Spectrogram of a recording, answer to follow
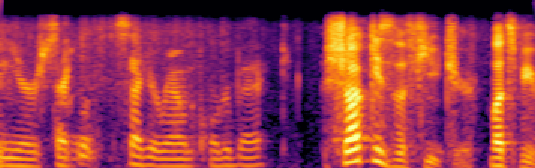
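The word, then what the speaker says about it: Shough: You got to see what you have in Shuck. I still can't believe that's how you pronounce it.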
